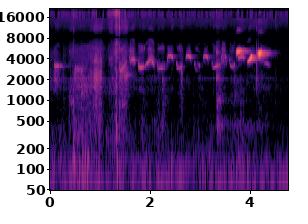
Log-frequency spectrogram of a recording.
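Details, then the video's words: Tit song beginning quietly amid clicks and shuffling, then a run of short repeated whistled notes building to a few loud, high, clear whistles near the end. "تغريد طائر الحداد(القرقف) مبدع تبارك اللهchant de oiseaux messange"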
